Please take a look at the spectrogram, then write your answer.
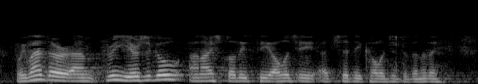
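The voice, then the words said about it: Northern Irish accent. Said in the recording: “the accent definitely isn't a Sydney accent ... if you come from Northern Ireland”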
